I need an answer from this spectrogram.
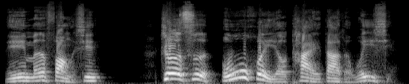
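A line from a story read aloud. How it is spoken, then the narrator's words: Laughing. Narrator (Chinese): 比利笑道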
